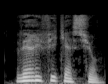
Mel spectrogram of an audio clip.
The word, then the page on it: vérification: francais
